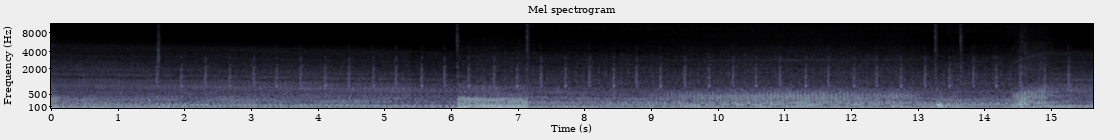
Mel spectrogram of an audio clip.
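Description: A truck's turn signal ticks in an even rhythm.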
